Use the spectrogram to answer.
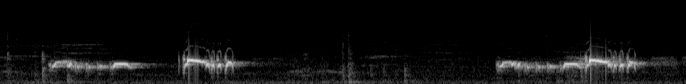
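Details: Local zebra dove whose song is played as a lure to draw out other doves: soft rolling coos, each leading into a brighter fluttering trilled phrase, in two bursts separated by a pause.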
